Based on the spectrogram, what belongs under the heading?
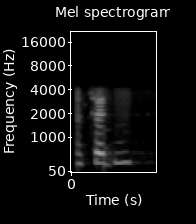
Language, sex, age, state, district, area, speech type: Punjabi, female, 18-30, Punjab, Fatehgarh Sahib, rural, conversation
